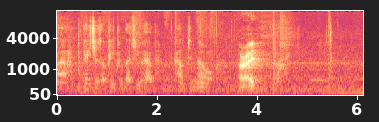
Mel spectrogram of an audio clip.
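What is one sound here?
Book pages rustle as they are flipped.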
